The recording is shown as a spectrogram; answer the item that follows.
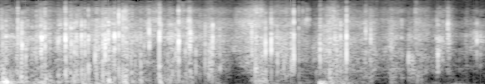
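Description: Paper crumpled right into a microphone, giving a dense, crackling rustle of irregular crinkles that runs for a couple of seconds, loud and harsh, with no talking.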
